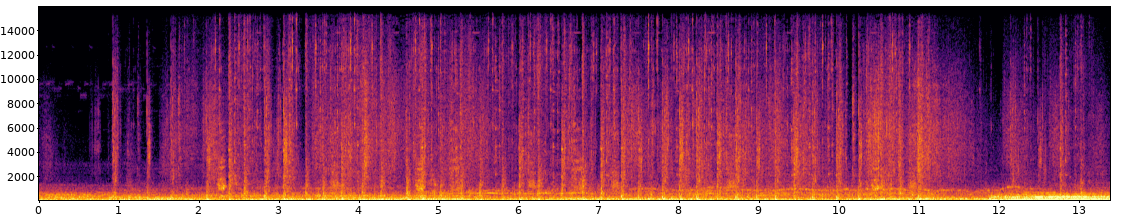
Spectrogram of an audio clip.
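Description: Footsteps crunch quickly over rough, stony ground.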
